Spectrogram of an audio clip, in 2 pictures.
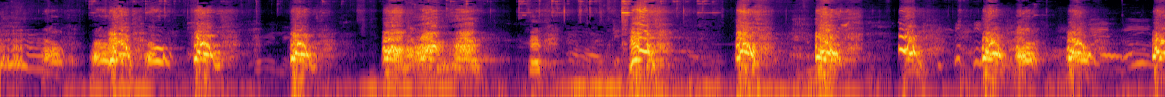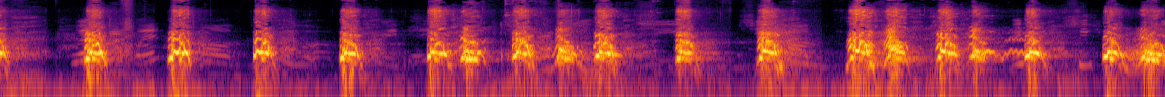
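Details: A dog with a history of repeated attacks, restrained in a headlock while attacking, giving a long series of short, harsh barks about every half second, with some pauses and human speech mixed in.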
